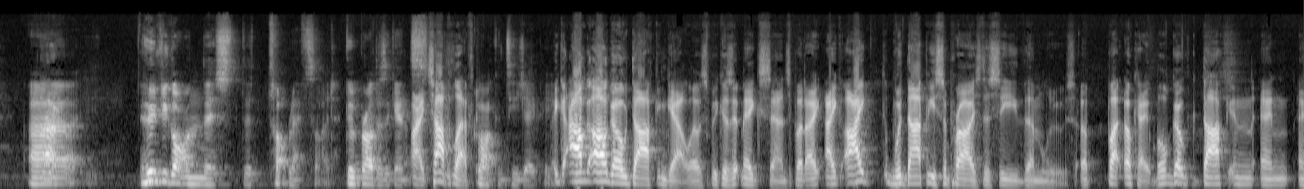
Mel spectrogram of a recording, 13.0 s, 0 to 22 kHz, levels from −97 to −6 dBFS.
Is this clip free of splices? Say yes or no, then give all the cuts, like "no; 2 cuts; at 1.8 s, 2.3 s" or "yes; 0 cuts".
no; 2 cuts; at 1.2 s, 3.4 s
